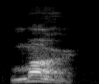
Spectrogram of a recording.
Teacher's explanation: Because the ma and the ra are connected, we say mar. If it wasn't connected, we would say mara.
